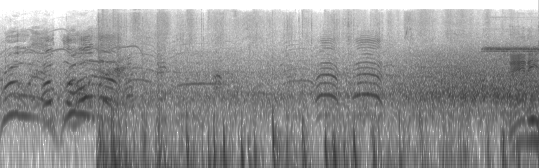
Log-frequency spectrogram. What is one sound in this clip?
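Padded football players thud and clash together in a tackle.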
